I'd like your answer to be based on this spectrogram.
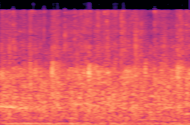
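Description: An audience at the opening of a school mathematics and science olympiad semifinal at St. John Catholic School BSD gives sustained, even applause. The clapping is close and continuous from start to finish.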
